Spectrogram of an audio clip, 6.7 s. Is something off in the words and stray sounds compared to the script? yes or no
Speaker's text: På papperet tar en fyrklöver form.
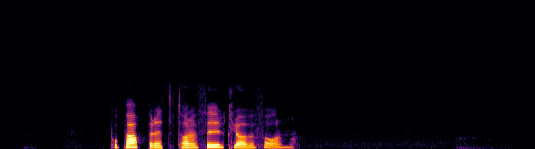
no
